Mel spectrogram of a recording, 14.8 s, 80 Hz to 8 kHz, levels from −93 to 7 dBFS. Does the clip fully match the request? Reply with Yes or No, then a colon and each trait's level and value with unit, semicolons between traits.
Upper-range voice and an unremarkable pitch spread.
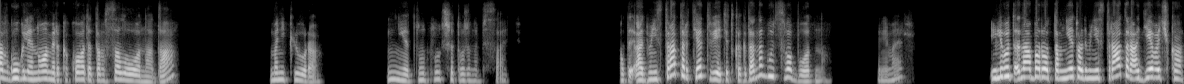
No: high, 205 Hz; wide, 5.8 semitones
